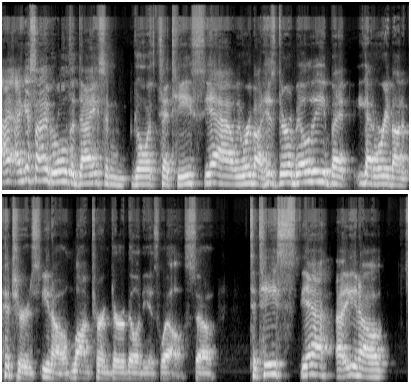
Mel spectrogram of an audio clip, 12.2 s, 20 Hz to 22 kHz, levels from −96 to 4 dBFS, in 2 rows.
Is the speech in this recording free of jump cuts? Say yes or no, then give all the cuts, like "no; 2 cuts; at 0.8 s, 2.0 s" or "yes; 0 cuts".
yes; 0 cuts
